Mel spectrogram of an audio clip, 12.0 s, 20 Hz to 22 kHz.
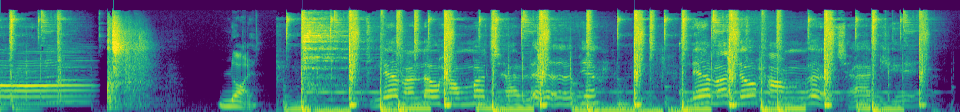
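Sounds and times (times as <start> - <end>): voice: 2.8 - 3.3.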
